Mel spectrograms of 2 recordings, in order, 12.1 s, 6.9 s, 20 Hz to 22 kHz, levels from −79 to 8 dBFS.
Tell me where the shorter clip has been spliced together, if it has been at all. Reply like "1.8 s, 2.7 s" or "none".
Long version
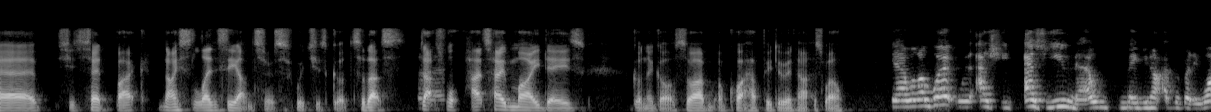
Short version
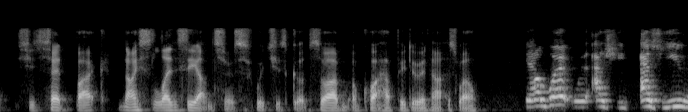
3.1 s, 5.3 s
